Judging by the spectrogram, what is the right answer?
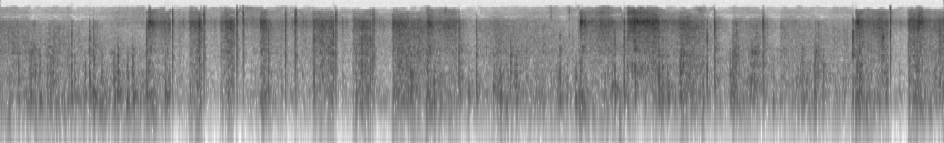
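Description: Fireworks and firecrackers going off in a dense, irregular barrage: many overlapping sharp bangs and crackles, several a second.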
